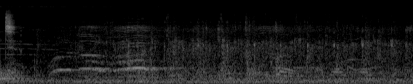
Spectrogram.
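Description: Faint, indistinct murmur of voices in a large hall, in the pause between names read over a PA. The echoing tail of the amplified voice dies away right at the start.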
